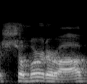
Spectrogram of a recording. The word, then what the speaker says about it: Shomurodov: You get Eldor Shomurodov, or Eli Shmurda, as I like to call him. Eli Shmurda. Oh, yeah, we're going to have to learn how to pronounce the name. Shomurodov.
